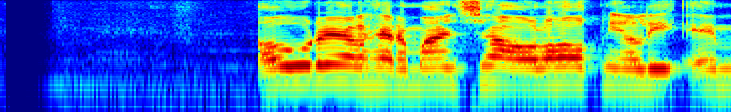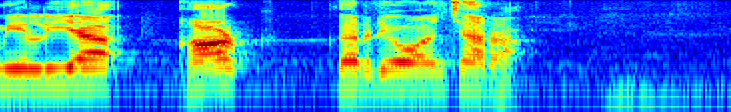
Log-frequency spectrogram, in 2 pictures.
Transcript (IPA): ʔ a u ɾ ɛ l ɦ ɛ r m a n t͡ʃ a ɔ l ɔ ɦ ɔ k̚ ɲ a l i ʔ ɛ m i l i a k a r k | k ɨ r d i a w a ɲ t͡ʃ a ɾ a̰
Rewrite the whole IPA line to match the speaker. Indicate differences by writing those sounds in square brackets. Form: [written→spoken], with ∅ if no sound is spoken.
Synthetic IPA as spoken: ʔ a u ɾ ɛ l ɦ ɛ r m a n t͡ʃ a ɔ l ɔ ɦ ɔ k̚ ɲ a l i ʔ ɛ m i l i a k a r k | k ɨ r d i a w a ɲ t͡ʃ a ɾ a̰

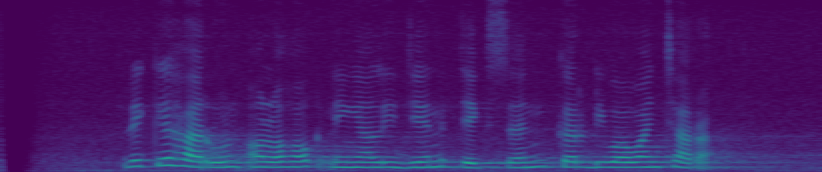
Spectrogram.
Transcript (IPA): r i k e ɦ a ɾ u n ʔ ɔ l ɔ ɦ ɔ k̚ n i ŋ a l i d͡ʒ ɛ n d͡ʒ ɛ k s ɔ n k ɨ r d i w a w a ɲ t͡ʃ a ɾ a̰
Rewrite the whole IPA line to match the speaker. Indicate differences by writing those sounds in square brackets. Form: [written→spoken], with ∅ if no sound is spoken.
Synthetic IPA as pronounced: r i k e ɦ a ɾ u n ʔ ɔ l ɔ ɦ ɔ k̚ n i ŋ a l i d͡ʒ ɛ n d͡ʒ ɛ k s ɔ n k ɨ r d i w a w a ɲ t͡ʃ a ɾ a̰

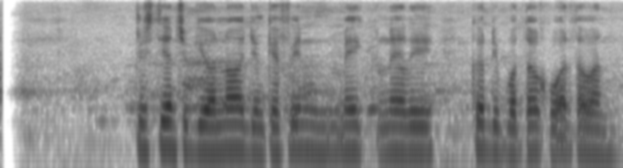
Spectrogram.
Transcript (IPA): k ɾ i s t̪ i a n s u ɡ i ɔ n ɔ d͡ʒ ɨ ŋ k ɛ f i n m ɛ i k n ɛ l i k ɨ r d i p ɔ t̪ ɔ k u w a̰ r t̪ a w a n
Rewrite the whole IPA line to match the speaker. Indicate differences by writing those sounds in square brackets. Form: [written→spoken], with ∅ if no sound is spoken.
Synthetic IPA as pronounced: k ɾ i s t̪ i a n s u ɡ i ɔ n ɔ d͡ʒ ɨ ŋ k ɛ f i n m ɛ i k n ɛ l i k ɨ r d i p ɔ t̪ ɔ k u w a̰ r t̪ a w a n

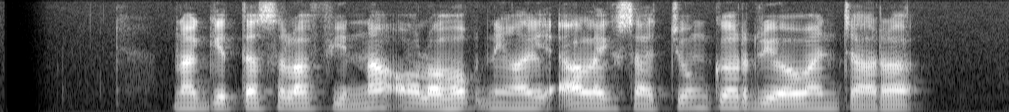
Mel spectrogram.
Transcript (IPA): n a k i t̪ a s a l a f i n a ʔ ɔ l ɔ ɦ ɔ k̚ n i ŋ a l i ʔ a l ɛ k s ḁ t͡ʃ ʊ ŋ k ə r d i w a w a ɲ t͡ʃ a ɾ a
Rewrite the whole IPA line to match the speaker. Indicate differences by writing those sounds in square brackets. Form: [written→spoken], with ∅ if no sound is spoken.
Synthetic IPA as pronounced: n a k i t̪ a s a l a f i n a ʔ ɔ l ɔ ɦ ɔ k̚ n i ŋ a l i ʔ a l ɛ k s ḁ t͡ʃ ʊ ŋ k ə r d i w a w a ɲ t͡ʃ a ɾ a

